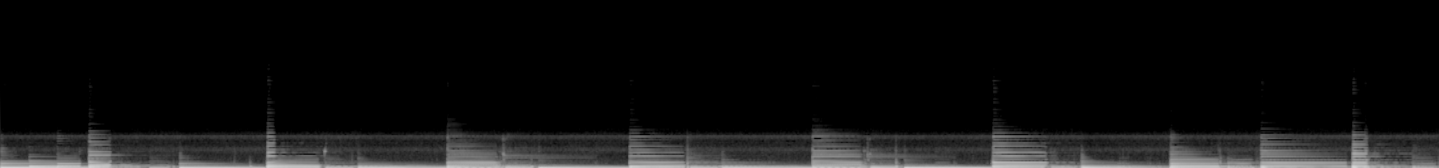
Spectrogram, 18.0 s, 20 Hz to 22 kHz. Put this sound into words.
Fmaj7 Jazzy
Jazzy loop apr. 55 bpm.
The chords go Fmaj7 C#maj7 Cminor7 d#
Enjoy !
fusion, acoustic, jazz, groovie, fraendi, weiry, jazzy, lalli, slow, guitar, strange, iceland, loopable, loop, larus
